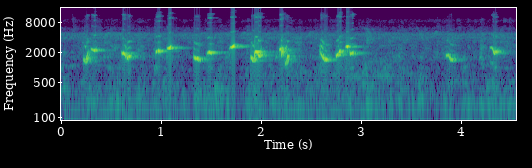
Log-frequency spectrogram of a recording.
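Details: Lure song of a yellow-vented bulbul, used so bulbuls sing and become agitated for fighting. Liquid, chortling whistles in a fast run of about ten notes, a pause, then two final phrases; a soft steady hum underneath.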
